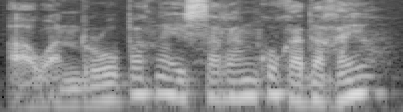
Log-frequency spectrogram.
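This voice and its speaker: A man's voice: medium pitch, expressive, quick pace, husky. An actor playing a shamefaced, apologetic village man in a radio drama, subdued and sheepish, with an Ilocano accent. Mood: ashamed, subdued. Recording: faint noise and ambience behind.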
